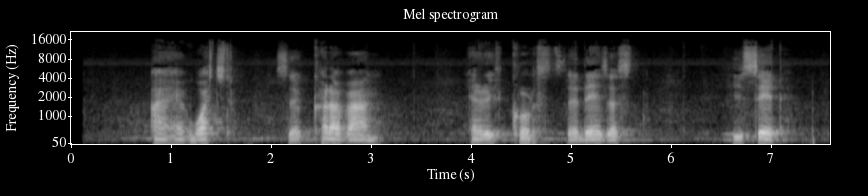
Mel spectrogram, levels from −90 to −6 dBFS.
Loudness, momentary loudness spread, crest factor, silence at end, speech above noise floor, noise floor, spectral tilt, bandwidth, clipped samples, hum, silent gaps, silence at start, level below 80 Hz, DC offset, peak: -31 LUFS; 13 LU; 24 dB; 0.35 s; 28 dB; -59 dBFS; -4 dB/octave; 16 kHz; under 0.1%; none; none; 0.6 s; -76 dBFS; under 0.1%; -10 dBFS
